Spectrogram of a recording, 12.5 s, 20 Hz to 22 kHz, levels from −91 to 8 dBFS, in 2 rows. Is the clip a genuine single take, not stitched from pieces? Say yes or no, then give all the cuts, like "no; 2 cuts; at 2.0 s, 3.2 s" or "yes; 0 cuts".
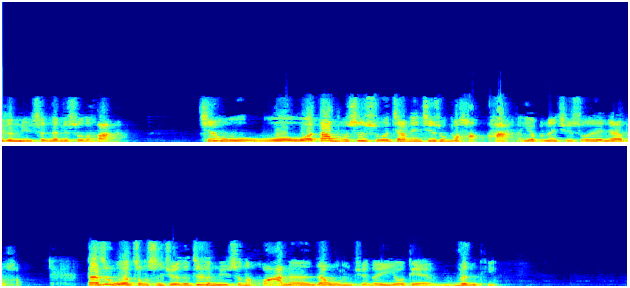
no; 1 cut; at 5.2 s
